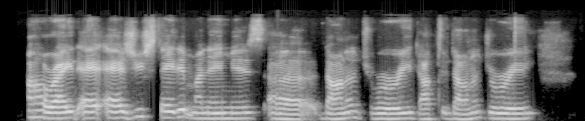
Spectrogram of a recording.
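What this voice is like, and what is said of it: Slightly off voice from flu. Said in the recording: “My voice is a little funny. I'm recovering from the old-fashioned flu”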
